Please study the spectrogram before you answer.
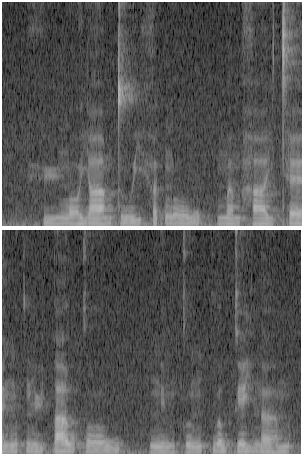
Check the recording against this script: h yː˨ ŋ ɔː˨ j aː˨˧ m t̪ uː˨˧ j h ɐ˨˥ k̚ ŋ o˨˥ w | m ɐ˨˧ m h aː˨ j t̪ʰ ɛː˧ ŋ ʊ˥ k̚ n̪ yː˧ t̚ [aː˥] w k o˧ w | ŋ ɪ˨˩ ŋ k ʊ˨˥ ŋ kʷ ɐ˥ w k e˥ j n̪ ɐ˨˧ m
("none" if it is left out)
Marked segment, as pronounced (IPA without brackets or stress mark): aː˥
